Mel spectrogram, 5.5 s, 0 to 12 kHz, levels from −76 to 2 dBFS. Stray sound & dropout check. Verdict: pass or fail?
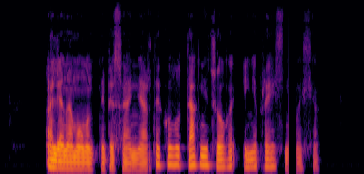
fail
